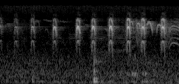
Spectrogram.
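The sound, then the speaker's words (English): A mixed foraging flock of chickadees, kinglets and a downy woodpecker calling in a temperate woodland: a quick, steady series of about ten thin, high-pitched chips and tweets, clear, with no voices. “A closer look and listen reveal that this foraging flock includes several species of birds, chickadees, kinglets, and even a downy woodpecker.”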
